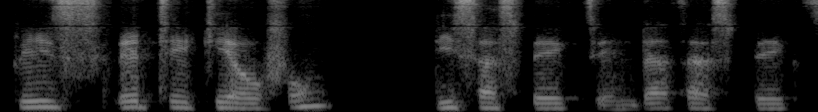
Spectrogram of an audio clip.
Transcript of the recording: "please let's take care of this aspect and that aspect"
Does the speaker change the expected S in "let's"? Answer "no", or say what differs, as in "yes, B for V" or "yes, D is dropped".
yes, S is dropped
